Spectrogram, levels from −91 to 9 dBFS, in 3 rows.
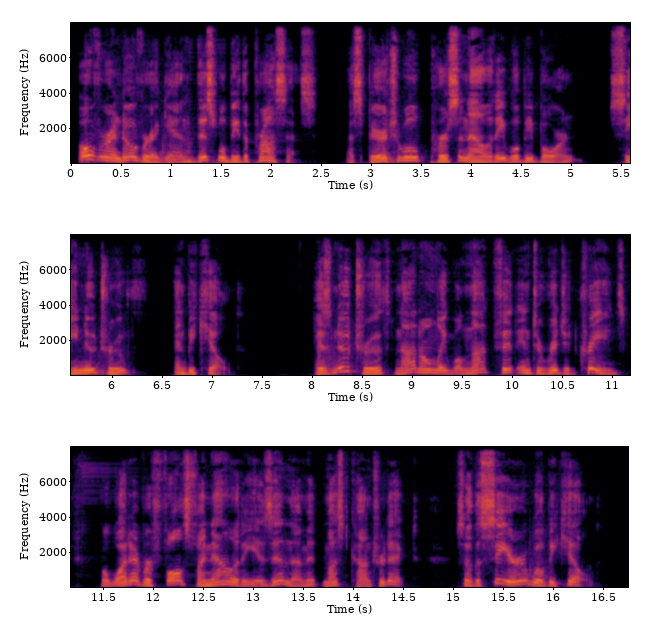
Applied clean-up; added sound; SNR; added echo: neural mask model DeepFilterNet 3.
